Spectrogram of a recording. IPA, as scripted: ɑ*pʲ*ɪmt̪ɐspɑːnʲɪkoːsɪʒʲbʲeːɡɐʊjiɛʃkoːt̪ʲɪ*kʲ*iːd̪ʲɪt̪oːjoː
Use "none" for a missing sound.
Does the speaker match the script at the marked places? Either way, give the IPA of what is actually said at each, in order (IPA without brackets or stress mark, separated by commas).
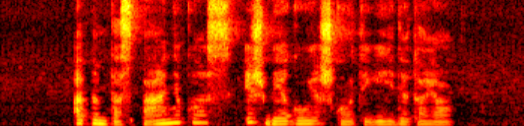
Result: pʲ, ɡʲ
